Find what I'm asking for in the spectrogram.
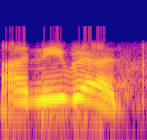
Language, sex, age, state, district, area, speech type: Marathi, female, 30-45, Maharashtra, Wardha, rural, conversation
